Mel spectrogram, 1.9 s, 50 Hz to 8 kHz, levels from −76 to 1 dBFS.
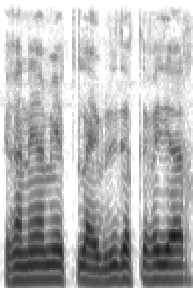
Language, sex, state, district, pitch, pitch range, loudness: Bengali, male, Assam, Hailakandi, 145 Hz, 140-150 Hz, -14 LUFS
